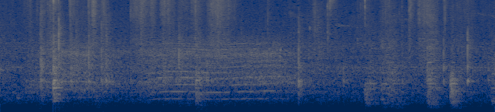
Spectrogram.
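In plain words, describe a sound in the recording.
A plastic bottle knocks lightly on wood.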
